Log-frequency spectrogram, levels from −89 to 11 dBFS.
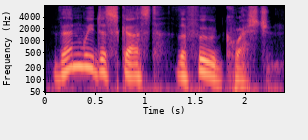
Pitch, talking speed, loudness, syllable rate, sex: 150 Hz, 150 wpm, -16 LUFS, 4.3 syllables/s, male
